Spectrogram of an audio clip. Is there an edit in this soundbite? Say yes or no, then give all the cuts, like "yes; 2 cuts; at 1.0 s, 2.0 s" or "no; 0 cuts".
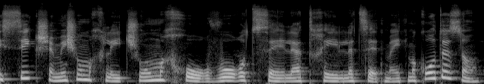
no; 0 cuts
